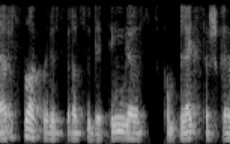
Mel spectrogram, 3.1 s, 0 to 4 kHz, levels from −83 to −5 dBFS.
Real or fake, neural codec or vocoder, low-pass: fake; codec, 16 kHz, 4 kbps, FreqCodec, smaller model; 3.6 kHz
